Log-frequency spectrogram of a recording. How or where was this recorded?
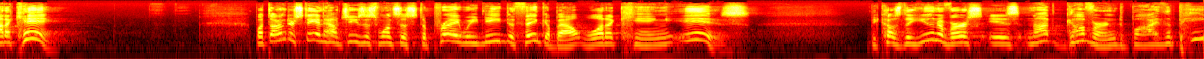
large echoing room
